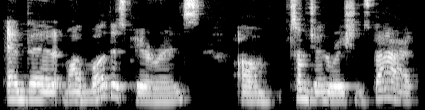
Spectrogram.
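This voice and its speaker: A woman's voice: lowish voice, unhurried, a little mellow, low-quality recording. A woman from Brooklyn, New York, hosting a casual film review, talking in a thoughtful way that qualifies her points with frequent "like" and "you know".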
